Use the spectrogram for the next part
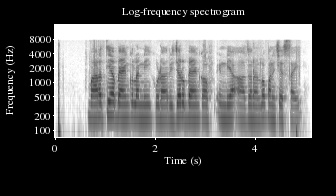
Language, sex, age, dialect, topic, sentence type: Telugu, male, 60-100, Utterandhra, banking, statement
